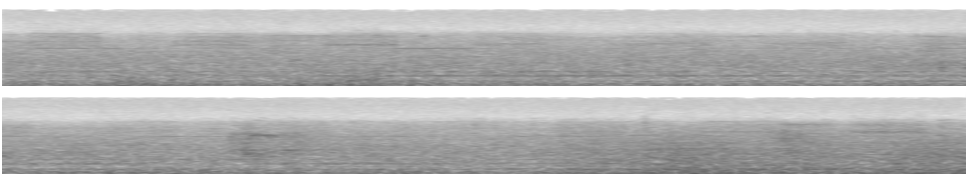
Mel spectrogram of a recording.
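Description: Steady low rumble of a large ro-ro passenger ferry under way as it comes in, with a faint steady hum for a few seconds in the middle.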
